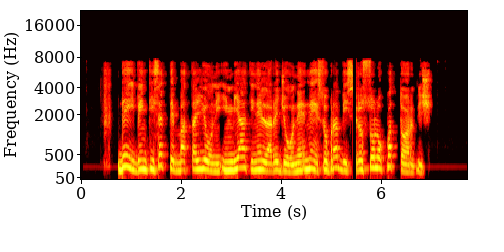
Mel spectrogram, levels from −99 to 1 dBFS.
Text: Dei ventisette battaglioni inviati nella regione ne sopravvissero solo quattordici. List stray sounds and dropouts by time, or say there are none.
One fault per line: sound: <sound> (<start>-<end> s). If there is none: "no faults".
sound: dropout (5.4-5.5 s)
